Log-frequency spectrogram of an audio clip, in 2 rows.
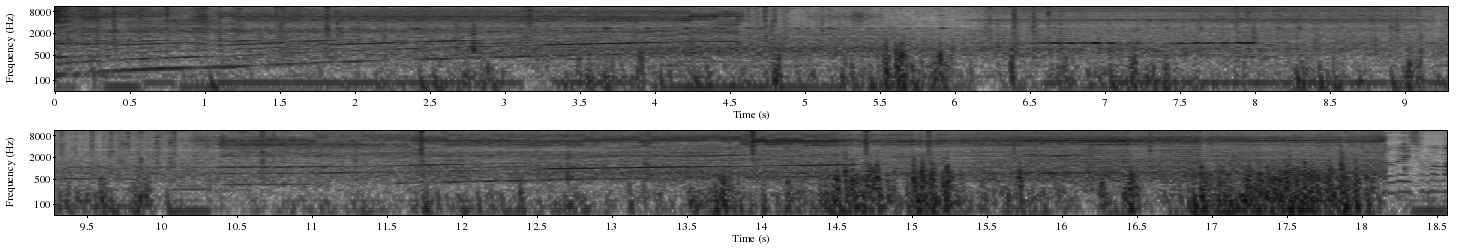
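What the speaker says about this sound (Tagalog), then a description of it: "kung ano yung tunog ng electric big bike na ito" A Star 8 Manta electric big bike with a 3000 W motor runs loudly nearby, its whine rising and falling in pitch through several accelerations like a jet engine, with speech over the top at times.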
